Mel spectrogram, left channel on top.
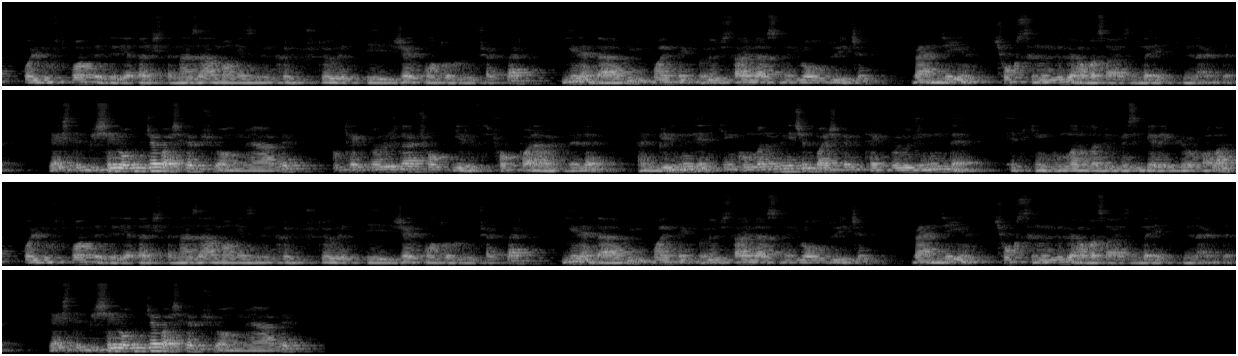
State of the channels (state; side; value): drops out; right; at 15.6 s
